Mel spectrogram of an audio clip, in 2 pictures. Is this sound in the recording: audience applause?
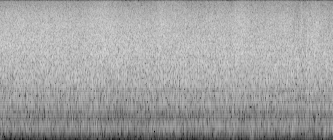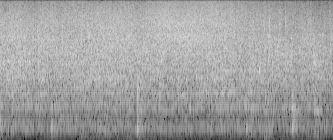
no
